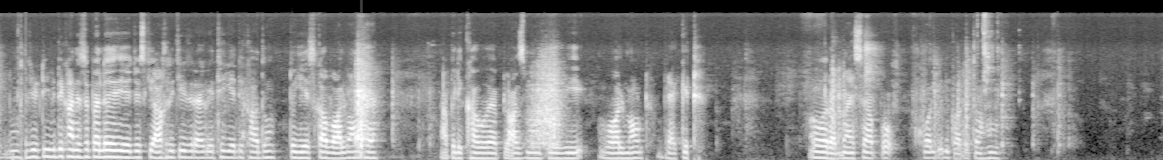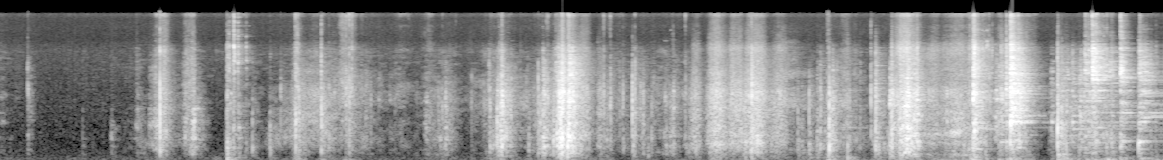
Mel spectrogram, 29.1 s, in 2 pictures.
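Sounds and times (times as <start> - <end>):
metal brackets knocking together: 26.7 - 29.0.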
